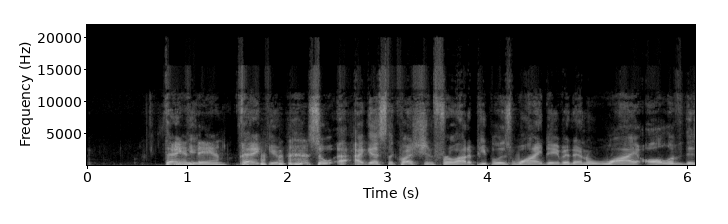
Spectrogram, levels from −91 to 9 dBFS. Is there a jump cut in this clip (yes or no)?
yes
